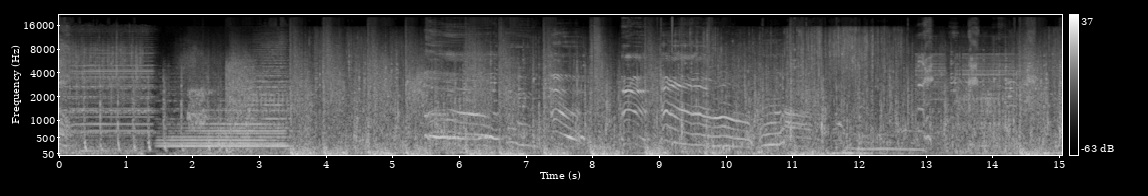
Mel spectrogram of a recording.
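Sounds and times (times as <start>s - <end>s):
held musical chord: 1.4s - 3.4s
clatter of crashes and bangs: 2.5s - 15.0s.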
